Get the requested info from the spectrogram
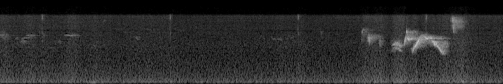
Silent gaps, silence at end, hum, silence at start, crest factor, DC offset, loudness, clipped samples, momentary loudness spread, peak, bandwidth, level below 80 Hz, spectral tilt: none; 0 s; none; 0 s; 22 dB; under 0.1%; -20 LUFS; under 0.1%; 23 LU; -6 dBFS; 16 kHz; -66 dBFS; 0 dB/octave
